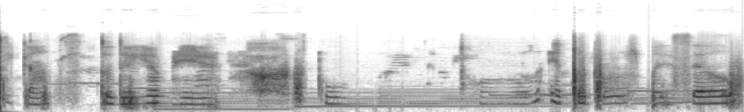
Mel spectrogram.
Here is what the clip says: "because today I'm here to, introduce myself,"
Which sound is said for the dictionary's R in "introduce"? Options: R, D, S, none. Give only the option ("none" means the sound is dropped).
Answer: none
